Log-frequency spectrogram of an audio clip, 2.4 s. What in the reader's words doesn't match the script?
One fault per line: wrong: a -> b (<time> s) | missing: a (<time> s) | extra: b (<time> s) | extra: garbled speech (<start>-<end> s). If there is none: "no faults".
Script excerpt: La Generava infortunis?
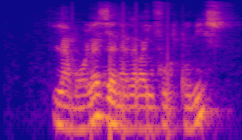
extra: Mola (0.8 s)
